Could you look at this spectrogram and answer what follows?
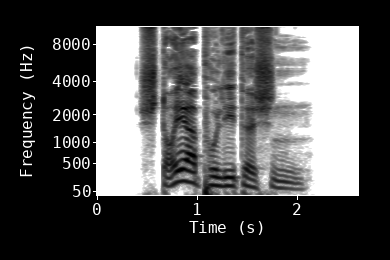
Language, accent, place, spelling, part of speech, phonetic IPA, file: German, Germany, Berlin, steuerpolitischen, adjective, [ˈʃtɔɪ̯ɐpoˌliːtɪʃn̩], De-steuerpolitischen.ogg
- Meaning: inflection of steuerpolitisch: 1. strong genitive masculine/neuter singular 2. weak/mixed genitive/dative all-gender singular 3. strong/weak/mixed accusative masculine singular 4. strong dative plural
